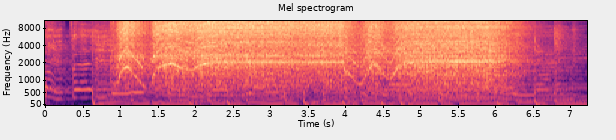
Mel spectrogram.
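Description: Handheld electric power tool running at high speed with a steady high whine. Its pitch dips sharply twice as the motor bogs under load, then recovers, over background music.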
